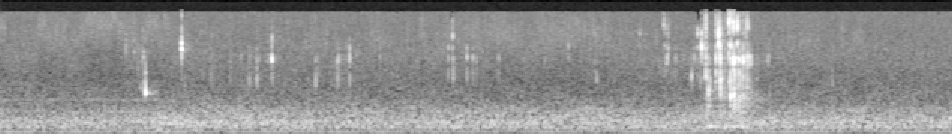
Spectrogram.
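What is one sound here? Coffee pours over ice in a glass.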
